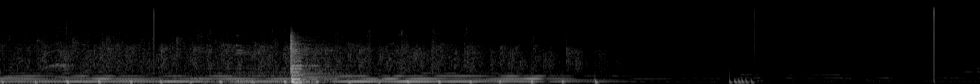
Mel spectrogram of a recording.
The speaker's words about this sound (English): Just lift up a clap to our King.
